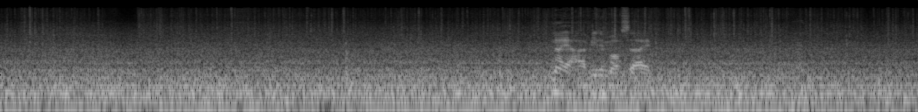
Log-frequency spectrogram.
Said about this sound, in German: Das Wetter ist auf jeden Fall gerade richtig kacke. Ich hasse es, bei Regen Auto zu fahren. Also das Knistern hier, das ist nicht irgendwie, ihr hört den Podcast nicht von der Schallplatte, das sind die Regentropfen.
